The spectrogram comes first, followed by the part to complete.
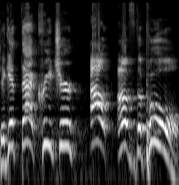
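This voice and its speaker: A man performs a put-on character voice at an extremely high pitch. He delivers it at a fairly slow pace. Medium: read story. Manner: loud.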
